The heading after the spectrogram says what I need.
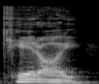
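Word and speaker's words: cry: گریه کردن و البته باید در مورد تلفظش دقت بفرمایید عرض نکردم کرا کرا چون بین سی و r صدایی وجود نداره کرا یعنی گریه کردن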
